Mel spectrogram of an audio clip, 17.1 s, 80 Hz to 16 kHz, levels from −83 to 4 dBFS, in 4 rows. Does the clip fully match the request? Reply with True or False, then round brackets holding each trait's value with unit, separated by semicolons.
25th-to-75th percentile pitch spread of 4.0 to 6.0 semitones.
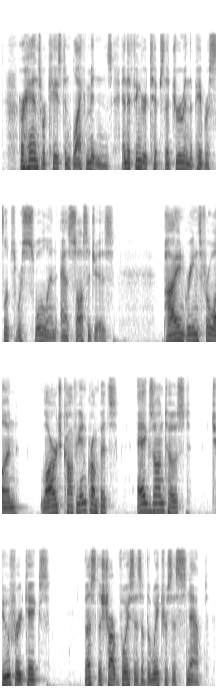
False (3.1 semitones)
